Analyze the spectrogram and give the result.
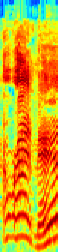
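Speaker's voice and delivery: very high-pitched voice. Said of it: "he was talking to people and he's like".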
